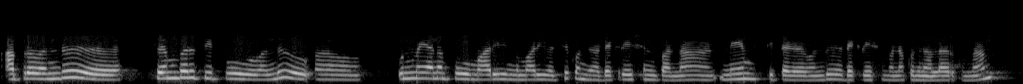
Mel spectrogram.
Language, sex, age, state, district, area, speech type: Tamil, female, 30-45, Tamil Nadu, Ariyalur, rural, conversation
